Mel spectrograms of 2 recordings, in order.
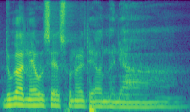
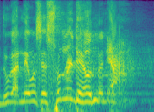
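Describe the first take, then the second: First: It sounds warm and loving. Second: It sounds stern and frightening.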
